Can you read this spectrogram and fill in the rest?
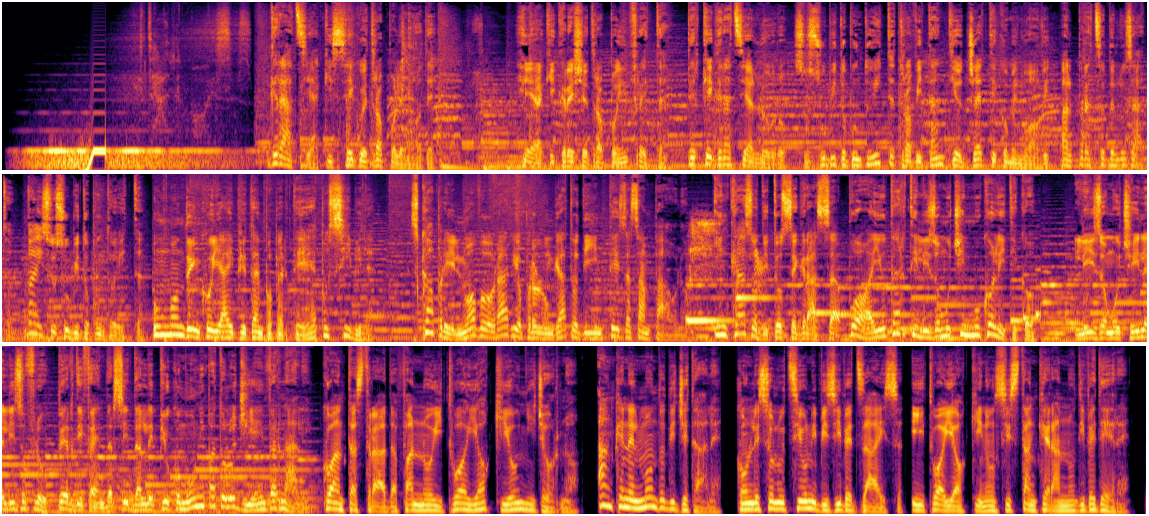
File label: ITALIAN VOICES Commercial Friendly, male voices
